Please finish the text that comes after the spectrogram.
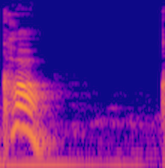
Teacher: મહાપ્રાણ કહીશું અહીંયા તમે જોઈ શકો છો આપણે બોલીએ ક અને ખ બોલીએ એટલે આપણા મોઢામાંથી હવા વધારે બહાર નીકળે છે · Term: મહાપ્રાણ ધ્વનિ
